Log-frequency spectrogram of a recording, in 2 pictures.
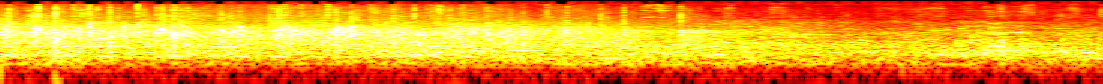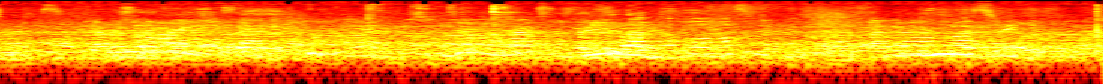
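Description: An audience breaks into sustained applause at a Fastathon community gathering, welcoming a speaker to the stage, with claps and crowd chatter filling the hall, loudest at first and settling to a steady level.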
